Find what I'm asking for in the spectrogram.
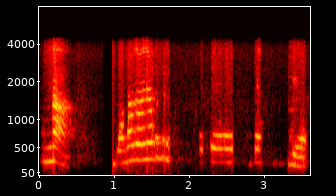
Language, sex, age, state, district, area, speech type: Bengali, male, 45-60, West Bengal, Hooghly, rural, conversation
